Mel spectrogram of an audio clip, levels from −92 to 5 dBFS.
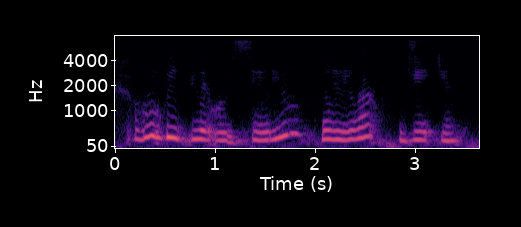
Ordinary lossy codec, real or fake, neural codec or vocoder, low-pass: Opus, 32 kbps; fake; codec, 16 kHz, 0.5 kbps, FreqCodec, larger model; 7.2 kHz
